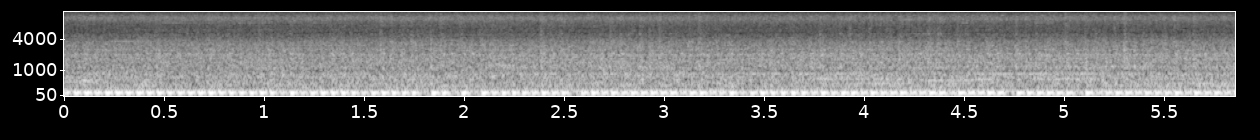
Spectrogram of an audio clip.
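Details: Honda Vario 110 (Vario Techno) carburetor scooter at idle with no throttle: idle speed rises and falls by itself, beat wandering up and down and never settling; idle hunting.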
